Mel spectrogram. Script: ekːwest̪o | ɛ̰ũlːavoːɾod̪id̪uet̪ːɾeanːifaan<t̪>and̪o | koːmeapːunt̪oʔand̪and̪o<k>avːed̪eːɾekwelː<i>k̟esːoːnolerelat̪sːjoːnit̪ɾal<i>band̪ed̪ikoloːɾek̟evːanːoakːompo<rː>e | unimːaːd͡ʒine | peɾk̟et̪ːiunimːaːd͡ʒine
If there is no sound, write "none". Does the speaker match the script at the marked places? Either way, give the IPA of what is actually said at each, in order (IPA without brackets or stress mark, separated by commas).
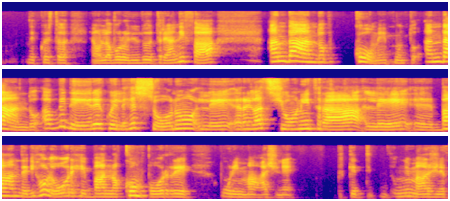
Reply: d̪, ʔ, e, e, rː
